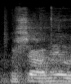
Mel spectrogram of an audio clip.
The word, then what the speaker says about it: Richard Mille: No, I like to call this the, well, people pronounce them different ways. Richard Mille is what my jeweler told me, so. That's exactly how you say it, Richard.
